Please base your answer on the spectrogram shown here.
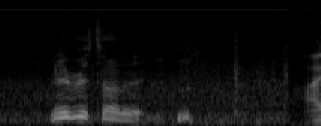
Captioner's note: laughs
